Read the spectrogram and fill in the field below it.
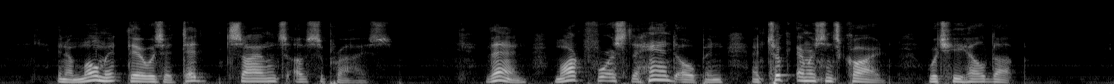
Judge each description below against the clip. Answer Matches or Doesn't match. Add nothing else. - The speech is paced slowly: Matches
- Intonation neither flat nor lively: Doesn't match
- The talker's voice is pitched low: Matches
